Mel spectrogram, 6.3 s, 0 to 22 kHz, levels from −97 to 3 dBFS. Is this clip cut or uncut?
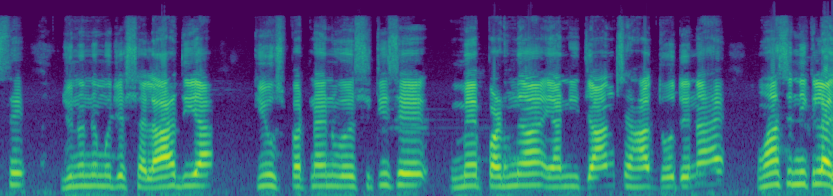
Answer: uncut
